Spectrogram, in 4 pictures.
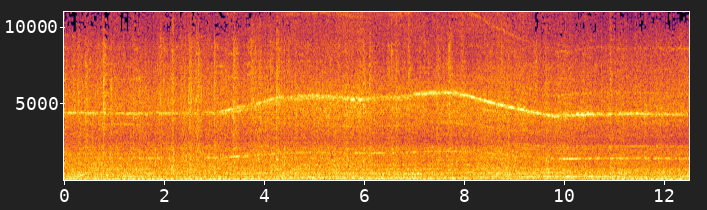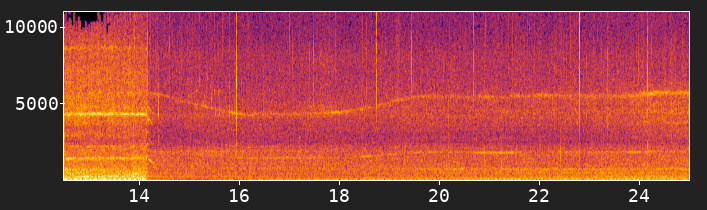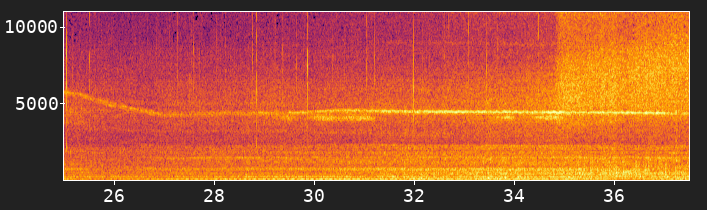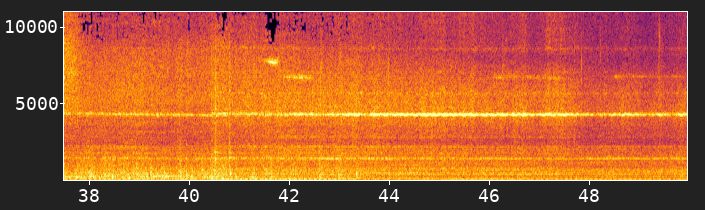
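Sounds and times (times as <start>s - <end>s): wheel squeal on track: 0.0s - 14.5s, 15.4s - 49.9s
diesel locomotive engine drone: 0.0s - 49.9s.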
